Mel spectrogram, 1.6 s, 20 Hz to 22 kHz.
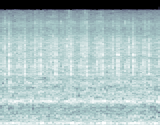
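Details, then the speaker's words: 1960s Grundig Stenorette dictation cassette machine, run without its microphone control attachment, in fast forward: quick, even clicking, about four a second, over a thin whirring wind as it hits a spot; cause unclear. "now it's hit another spot you can hear it clicking"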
